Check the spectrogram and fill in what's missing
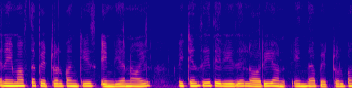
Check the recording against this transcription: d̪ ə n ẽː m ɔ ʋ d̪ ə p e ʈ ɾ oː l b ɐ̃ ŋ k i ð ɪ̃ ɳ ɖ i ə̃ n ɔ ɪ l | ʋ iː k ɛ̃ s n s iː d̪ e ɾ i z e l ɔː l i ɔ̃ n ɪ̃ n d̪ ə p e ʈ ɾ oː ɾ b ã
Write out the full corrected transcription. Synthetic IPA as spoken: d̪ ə n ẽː m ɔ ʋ d̪ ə p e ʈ ɾ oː l b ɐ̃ ŋ k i z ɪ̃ ɳ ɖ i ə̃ n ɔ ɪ l | ʋ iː k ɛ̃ n s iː d̪ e ɾ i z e l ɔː ɾ i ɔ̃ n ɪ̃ n d̪ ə p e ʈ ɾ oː l b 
